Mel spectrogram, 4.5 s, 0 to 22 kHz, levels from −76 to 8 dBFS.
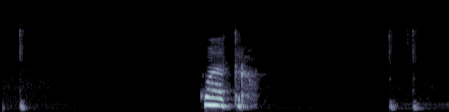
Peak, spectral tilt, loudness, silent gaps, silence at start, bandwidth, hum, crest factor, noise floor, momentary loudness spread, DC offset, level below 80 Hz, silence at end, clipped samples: -2 dBFS; -7 dB/octave; -17 LUFS; 1.64-1.99 s; 0.2 s; 7.6 kHz; none; 22 dB; -86 dBFS; 25 LU; under 0.1%; -74 dBFS; 0.3 s; under 0.1%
